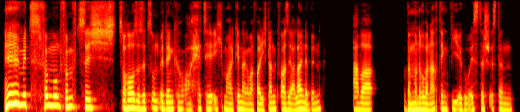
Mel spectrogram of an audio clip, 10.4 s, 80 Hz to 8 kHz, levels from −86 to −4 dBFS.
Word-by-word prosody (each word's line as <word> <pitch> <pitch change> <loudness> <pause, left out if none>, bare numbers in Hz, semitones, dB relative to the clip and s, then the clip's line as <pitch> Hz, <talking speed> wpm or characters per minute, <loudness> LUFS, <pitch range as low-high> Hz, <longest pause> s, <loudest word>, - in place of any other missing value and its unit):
Äh, 235 +7 +9
mit 220 -1 +2
55 180 -4 +1
zu 160 - +1
Hause 155 -1 +4
sitze 145 +3 -2
und 150 -1 -2
mir 145 - 0
denke: 135 0 -1
„Oh, 120 +1 -8
hätte 135 +3 -3
ich 135 +3 -8
mal 125 -3 -2
Kinder 135 +1 -2
gemacht“, 120 -1 -5
weil 120 -1 0
ich 115 -1 -8
dann 135 0 -1
quasi 130 -1 -1
alleine 130 +1 +1
bin. 125 +4 -6 0.6
Aber 125 -1 -1 0.5
wenn 130 -2 -1
man 125 0 +1
darüber 130 -1 +2
nachdenkt, 135 +1 -3
wie 130 0 -3
egoistisch 125 +1 -4
ist 140 0 -10
denn 120 -2 -5
135 Hz, 175 wpm, -23 LUFS, 125-160 Hz, 0.6 s, Äh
